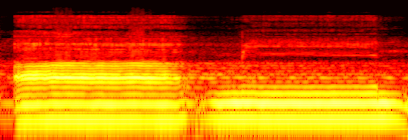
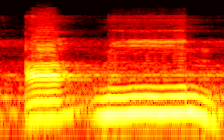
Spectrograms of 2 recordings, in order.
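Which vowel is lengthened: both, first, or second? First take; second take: both; second. First: Both the first and second vowels are long. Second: The first vowel is short, the second long. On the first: Lord, grant our prayer. The speaker calls it right. "kalau alifnya panjang, mimnya panjang, ini baru benar" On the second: Honest and trustworthy. The speaker calls it wrong. "kalau alifnya pendek dan mimnya panjang"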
